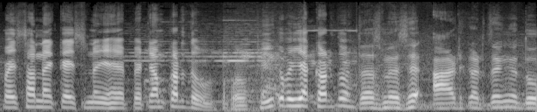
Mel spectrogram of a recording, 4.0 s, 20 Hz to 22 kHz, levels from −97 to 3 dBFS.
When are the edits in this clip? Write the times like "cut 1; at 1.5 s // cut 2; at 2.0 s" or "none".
cut 1; at 1.7 s // cut 2; at 2.7 s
